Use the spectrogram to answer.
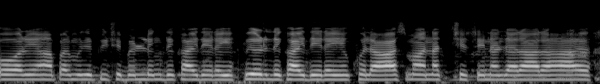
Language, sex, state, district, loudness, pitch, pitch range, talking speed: Hindi, male, Chhattisgarh, Korba, -23 LUFS, 225 Hz, 220-225 Hz, 230 wpm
